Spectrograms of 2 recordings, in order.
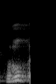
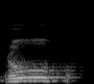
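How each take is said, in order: First: "रूप" with a short, quick u; wrongly shortened vowel. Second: "रूप" with oo stretched out; long vowel. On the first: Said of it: "रूप नहीं". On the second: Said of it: "बड़ा करके बोलना है". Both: Shown as a demonstration.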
